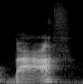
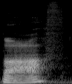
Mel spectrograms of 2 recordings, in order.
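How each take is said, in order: First: It is said in a non-Southeast England accent. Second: It is said in a Southeast England accent. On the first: "not bath or bath" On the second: "with the Southeast England pronunciation"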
